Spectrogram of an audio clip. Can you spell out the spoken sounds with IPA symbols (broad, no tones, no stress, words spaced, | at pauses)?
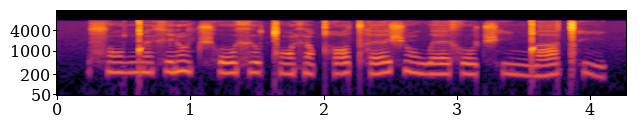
sɔ̃ŋ͡ǃɛ̃ xɪɾʲõ t͡ʃʰoxʲo ǀɔ̃xʲõqʰɔ tʰɛ ʃõwɛxot͡ʃʰi ŋ͡ǃaǀʰi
